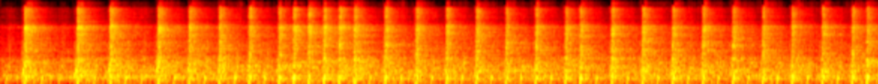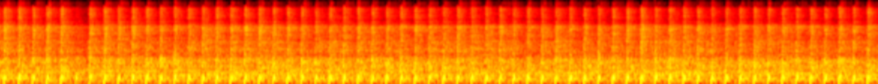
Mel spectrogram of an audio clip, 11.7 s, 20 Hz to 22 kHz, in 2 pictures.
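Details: Jacobsen Chief 800 garden tractor, single cylinder, started on choke with idle raised: slow, irregular, lumpy chuffing that then picks up; uneven idle, carburettor needs adjusting.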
